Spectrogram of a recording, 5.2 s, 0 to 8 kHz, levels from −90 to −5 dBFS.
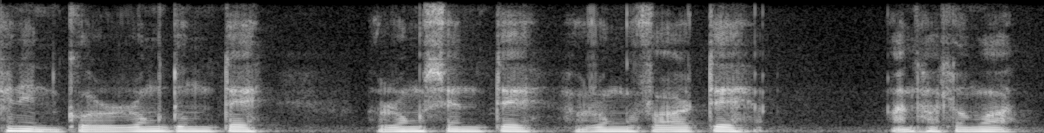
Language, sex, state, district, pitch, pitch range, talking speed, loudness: Mizo, male, Mizoram, Aizawl, 120 Hz, 115-125 Hz, 170 wpm, -16 LUFS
